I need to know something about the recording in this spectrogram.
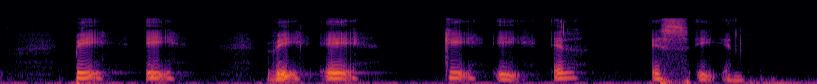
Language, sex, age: Danish, female, 59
